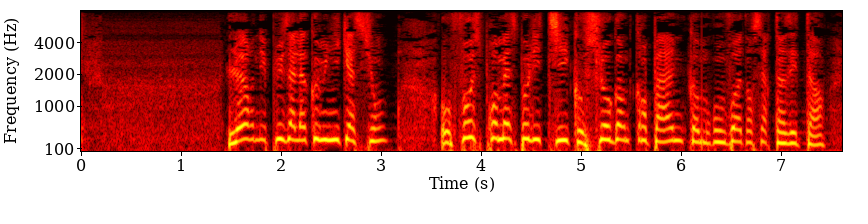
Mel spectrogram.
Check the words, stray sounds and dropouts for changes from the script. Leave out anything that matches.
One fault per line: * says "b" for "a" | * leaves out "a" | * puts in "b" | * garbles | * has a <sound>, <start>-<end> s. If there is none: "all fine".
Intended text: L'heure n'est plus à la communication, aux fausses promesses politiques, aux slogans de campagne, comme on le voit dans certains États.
all fine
